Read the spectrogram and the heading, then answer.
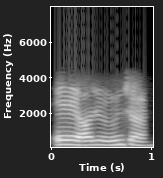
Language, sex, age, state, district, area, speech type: Nepali, female, 18-30, West Bengal, Kalimpong, rural, conversation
